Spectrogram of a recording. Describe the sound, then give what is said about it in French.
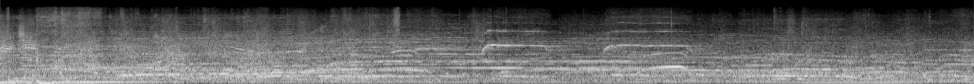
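A large crowd roars steadily, some applauding the possible arrival of Nicolas Sarkozy and others whistling, with applause and sharp whistles rising above the din, especially midway through. The noise is loud and continuous, like a packed gathering reacting together. “il y a deux camps, il y a d'un côté ceux qui applaudissent l'éventuelle arrivée de Nicolas Sarkozy et ceux qui sifflent”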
